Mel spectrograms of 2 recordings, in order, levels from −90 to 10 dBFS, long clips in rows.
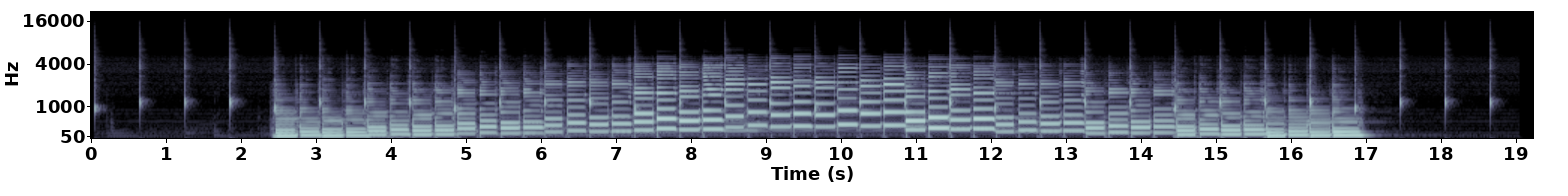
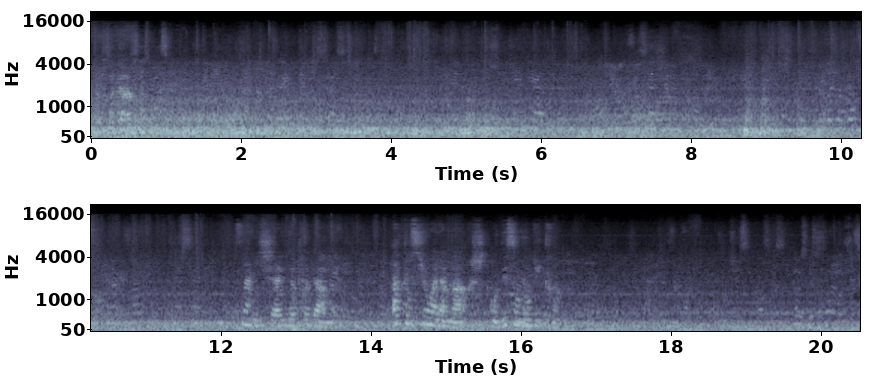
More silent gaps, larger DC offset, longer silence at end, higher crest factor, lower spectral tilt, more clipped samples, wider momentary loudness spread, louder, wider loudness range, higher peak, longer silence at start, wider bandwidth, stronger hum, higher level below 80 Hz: neither; neither; first, 0.55 s vs 0 s; about the same, 18 dB vs 16 dB; about the same, -7.5 dB/octave vs -7 dB/octave; neither; first, 19 LU vs 10 LU; first, -17 LUFS vs -24 LUFS; about the same, 6 LU vs 7 LU; first, 0 dBFS vs -6 dBFS; about the same, 0.05 s vs 0 s; second, 11.5 kHz vs 16 kHz; neither; second, -42 dBFS vs -32 dBFS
